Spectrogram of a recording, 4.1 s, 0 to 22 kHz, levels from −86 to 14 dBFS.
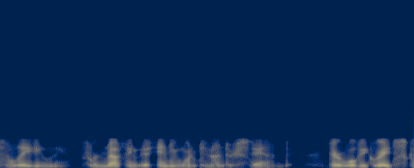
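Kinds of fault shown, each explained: Codec 2 vocoder: The speech comes out robotic and buzzy from start to finish. The decoder does not preserve the original waveform. It rebuilds each sound from sine waves, using only pitch, voicing, energy and a rough spectral envelope, and the damage is heavy, which fits a rate around 1.2 kbit/s. The band runs from about 300 Hz to 3.6 kHz, with nothing above 3.8 kHz. A simple narrowband filter would dull the sound but keep it human, whereas this synthetic buzz points to a vocoder.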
